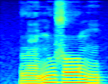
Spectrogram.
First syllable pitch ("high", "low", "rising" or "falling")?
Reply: low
